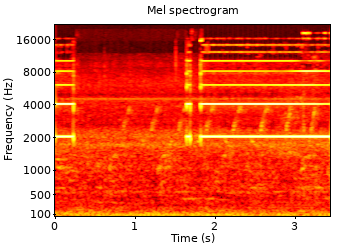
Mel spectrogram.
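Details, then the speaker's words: Ford Ranger with misfire, fuel injector resistance check: multimeter's high steady continuity beep across a good injector coil, showing it intact; another injector read nothing and was bad. "hear it beeping got some resistance"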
